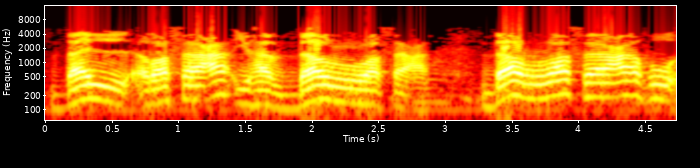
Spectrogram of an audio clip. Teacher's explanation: you drop the lam completely.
